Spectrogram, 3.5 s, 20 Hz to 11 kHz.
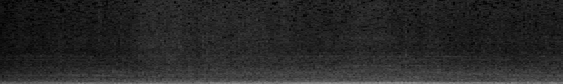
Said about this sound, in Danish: Til gengæld så kan jeg godt lige høre den her bulleren for den her 6-cylindrede dieselmotor. Og læg så mærke til, hvad der sker. Jeg trækker i D og træder på speederen.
